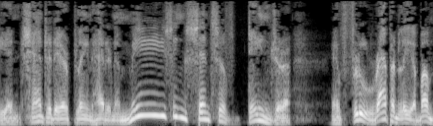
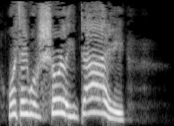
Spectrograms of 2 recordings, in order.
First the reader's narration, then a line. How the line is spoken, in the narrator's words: cried Lacey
